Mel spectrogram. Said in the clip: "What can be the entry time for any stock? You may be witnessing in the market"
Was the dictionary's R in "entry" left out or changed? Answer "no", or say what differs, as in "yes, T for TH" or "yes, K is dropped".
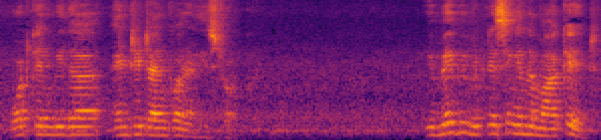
yes, R is dropped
